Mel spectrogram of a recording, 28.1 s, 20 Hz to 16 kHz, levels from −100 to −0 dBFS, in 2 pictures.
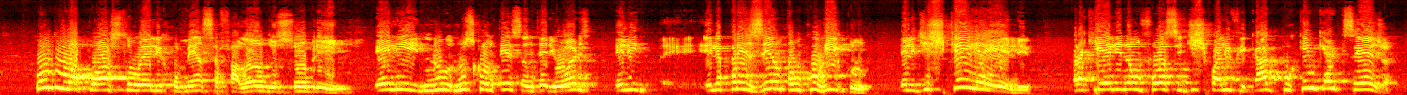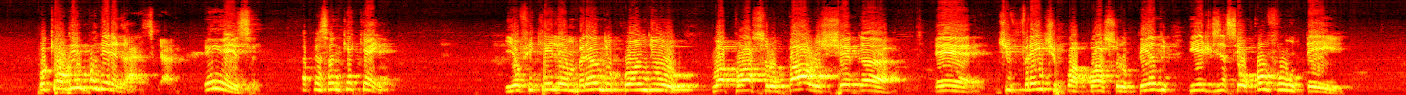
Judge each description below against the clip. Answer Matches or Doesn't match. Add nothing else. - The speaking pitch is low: Doesn't match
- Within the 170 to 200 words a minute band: Doesn't match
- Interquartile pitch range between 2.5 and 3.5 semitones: Doesn't match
